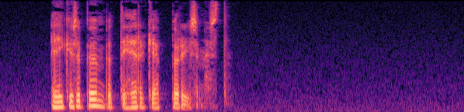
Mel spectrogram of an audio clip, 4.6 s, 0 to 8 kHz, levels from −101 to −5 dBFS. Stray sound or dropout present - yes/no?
no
